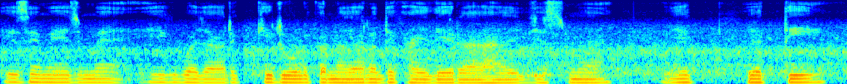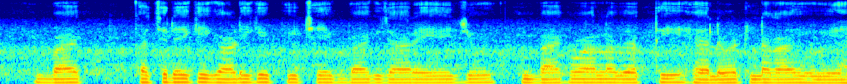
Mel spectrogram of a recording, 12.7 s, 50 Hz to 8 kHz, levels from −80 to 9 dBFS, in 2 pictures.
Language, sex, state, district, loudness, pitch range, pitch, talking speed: Hindi, male, Bihar, Sitamarhi, -17 LUFS, 115-125 Hz, 120 Hz, 165 wpm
